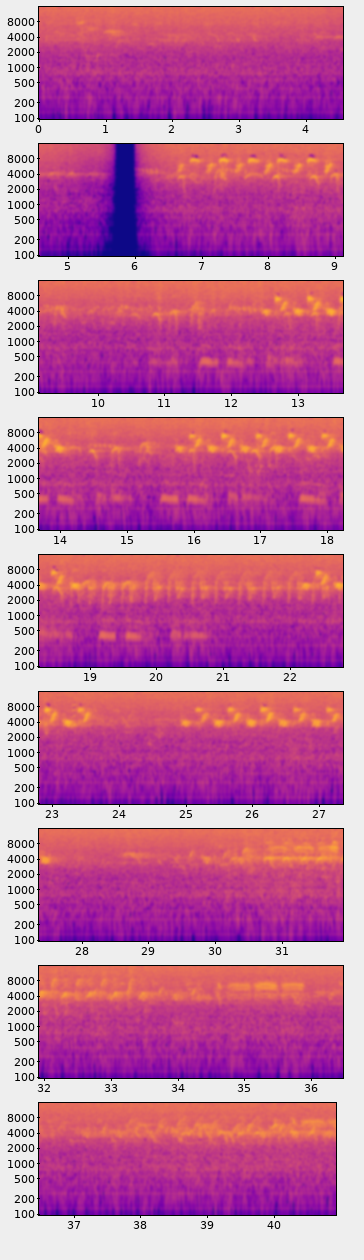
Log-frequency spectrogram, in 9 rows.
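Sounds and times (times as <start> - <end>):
birds chirping: 6.2 - 27.7
lower bird call: 10.9 - 21.0.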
